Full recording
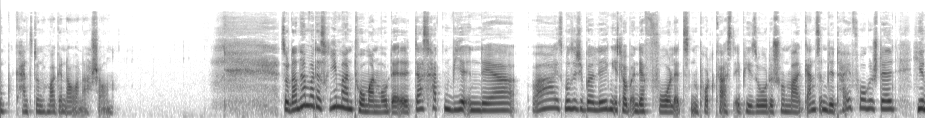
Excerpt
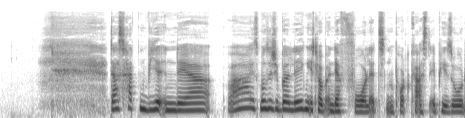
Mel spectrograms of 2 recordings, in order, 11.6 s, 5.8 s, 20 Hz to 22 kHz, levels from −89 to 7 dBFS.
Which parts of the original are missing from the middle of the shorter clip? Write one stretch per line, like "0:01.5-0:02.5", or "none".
0:03.5-0:05.1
